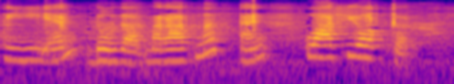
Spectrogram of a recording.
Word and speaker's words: kwashiorkor: main kinds of pem those are marasmus and kwashiorkor pronounced as kwashi or cor okay so these are the two diseases so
